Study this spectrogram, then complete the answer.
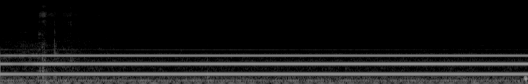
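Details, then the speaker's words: Arvin 257T tube radio during alignment, oscillator trimmer A4 adjusted with signal generator: clean steady whistle at full strength, no warble or crackle; set peaked correctly, normal alignment tone. "I better screw that in. So you can hear that peak. It's good."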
